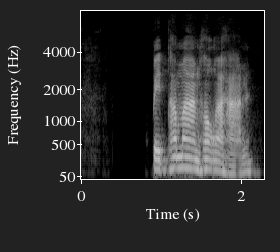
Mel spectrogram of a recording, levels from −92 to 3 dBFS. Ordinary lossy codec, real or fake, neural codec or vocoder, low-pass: none; fake; codec, 16 kHz, 4.8 kbps, FACodec; none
